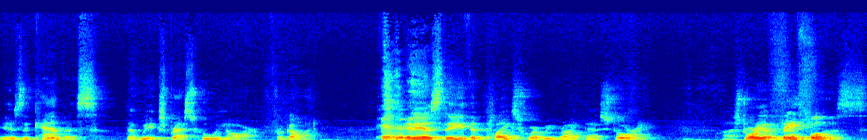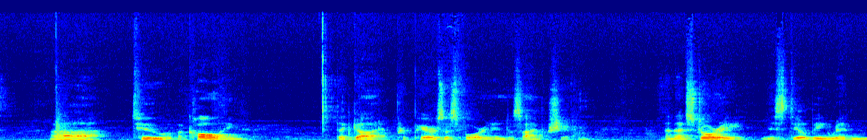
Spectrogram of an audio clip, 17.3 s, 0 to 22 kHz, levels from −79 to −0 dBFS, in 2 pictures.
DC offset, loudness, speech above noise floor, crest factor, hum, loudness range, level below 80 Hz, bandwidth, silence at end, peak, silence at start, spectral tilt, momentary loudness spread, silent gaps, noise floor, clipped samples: under 0.1%; -23 LUFS; 31 dB; 22 dB; none; 9 LU; -54 dBFS; over 20 kHz; 0 s; -2 dBFS; 0 s; -5.5 dB/octave; 21 LU; none; -54 dBFS; under 0.1%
